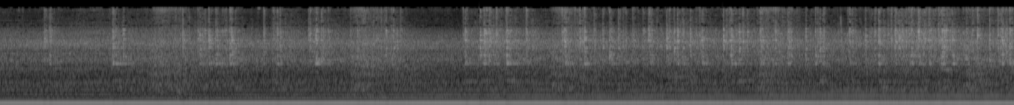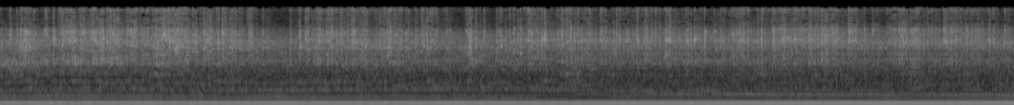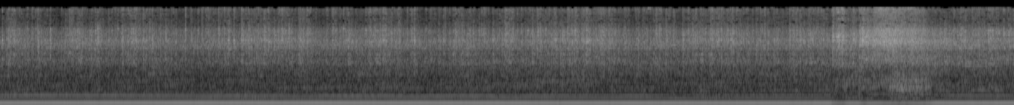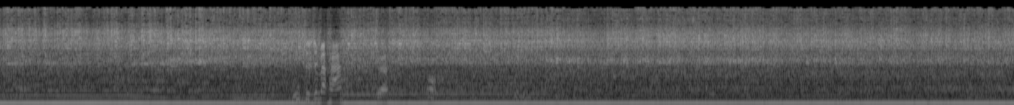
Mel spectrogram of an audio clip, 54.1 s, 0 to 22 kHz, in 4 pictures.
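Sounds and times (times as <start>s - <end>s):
machine low hum: 0.0s - 54.0s.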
